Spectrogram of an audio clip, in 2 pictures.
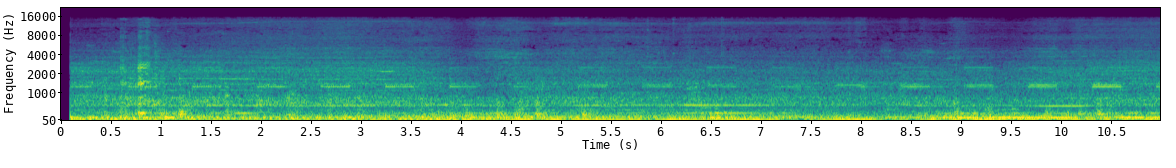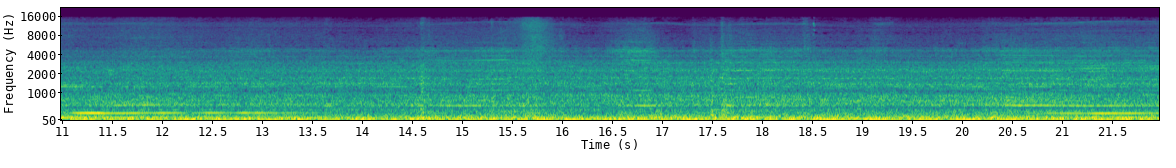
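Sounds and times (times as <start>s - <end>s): excavator warning alarm beeping: 0.1s - 12.5s
diesel engine running: 0.1s - 21.9s.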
